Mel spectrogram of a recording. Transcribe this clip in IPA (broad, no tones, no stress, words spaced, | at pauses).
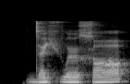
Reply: dæçwœxɑ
